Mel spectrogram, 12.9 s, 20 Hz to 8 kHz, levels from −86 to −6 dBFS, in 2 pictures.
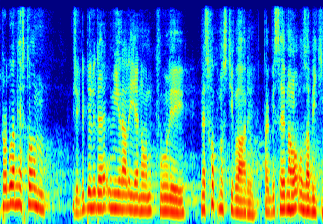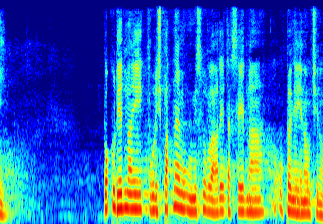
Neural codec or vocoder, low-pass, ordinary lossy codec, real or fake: codec, 16 kHz in and 24 kHz out, 1.1 kbps, FireRedTTS-2 codec; 7.2 kHz; AAC, 48 kbps; fake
